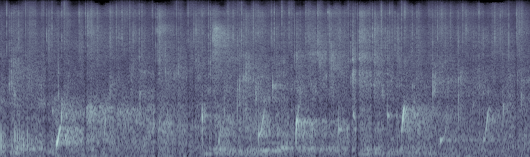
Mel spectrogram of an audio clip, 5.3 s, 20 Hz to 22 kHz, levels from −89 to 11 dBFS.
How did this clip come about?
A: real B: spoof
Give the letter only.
B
